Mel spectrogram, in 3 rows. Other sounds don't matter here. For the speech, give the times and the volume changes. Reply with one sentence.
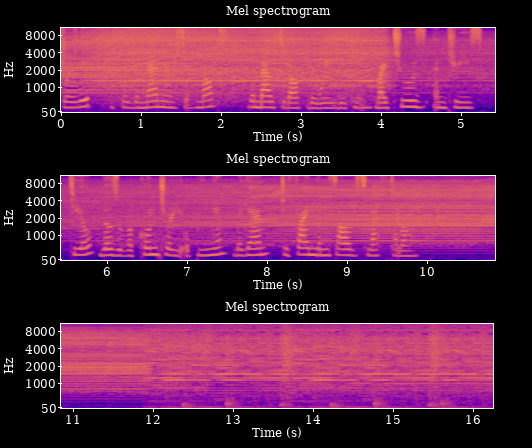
The speech can be heard from 0.0 to 9.9 s, at a steady volume.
